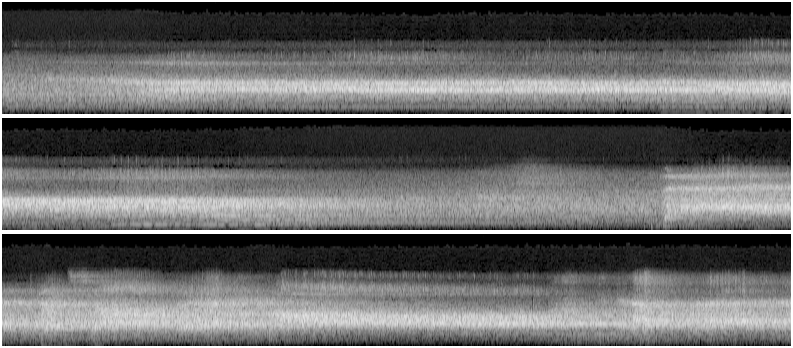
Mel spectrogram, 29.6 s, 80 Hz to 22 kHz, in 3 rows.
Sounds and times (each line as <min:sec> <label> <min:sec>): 0:00.0 drone 0:29.5
0:08.4 voice layer 0:17.0
0:17.7 voice layer 0:29.5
